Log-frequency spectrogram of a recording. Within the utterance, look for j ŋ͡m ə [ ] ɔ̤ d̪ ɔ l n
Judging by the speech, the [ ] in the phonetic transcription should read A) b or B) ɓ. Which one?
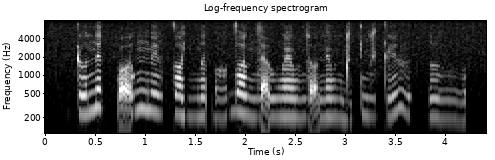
B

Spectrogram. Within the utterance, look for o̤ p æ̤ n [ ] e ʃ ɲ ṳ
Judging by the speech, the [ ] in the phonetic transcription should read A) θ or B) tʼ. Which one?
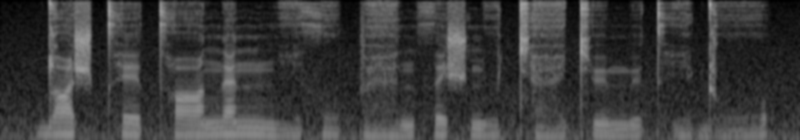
A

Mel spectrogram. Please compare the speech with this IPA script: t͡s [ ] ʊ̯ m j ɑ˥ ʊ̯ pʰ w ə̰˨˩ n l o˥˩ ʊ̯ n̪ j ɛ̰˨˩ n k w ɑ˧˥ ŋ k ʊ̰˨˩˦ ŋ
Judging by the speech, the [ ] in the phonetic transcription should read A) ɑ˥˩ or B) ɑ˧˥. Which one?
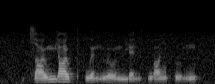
B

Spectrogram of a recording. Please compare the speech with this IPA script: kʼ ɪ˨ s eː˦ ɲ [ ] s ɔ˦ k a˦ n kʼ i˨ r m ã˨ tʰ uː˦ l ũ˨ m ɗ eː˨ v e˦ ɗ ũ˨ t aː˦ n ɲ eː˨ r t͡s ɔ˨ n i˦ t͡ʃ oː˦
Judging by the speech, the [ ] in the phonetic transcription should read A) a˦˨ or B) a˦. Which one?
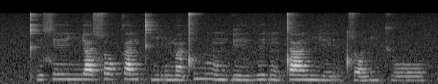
B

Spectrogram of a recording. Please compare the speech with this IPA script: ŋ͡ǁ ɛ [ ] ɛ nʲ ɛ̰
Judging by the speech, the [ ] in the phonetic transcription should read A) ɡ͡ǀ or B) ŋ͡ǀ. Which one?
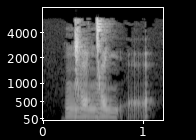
B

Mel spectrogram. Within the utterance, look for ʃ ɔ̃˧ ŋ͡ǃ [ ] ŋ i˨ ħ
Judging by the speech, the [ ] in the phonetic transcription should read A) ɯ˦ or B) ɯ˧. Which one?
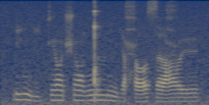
B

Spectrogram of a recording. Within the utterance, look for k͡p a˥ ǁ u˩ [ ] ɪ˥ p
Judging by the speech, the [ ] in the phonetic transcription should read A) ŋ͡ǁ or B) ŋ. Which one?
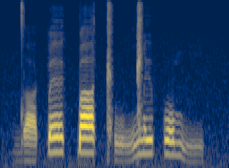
A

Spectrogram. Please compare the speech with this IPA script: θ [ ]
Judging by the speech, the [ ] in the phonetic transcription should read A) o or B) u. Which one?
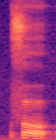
A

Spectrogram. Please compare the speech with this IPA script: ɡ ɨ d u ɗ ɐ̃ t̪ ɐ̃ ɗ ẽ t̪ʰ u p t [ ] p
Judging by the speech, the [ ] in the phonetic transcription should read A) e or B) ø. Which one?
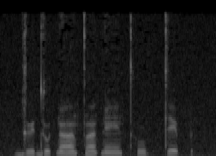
A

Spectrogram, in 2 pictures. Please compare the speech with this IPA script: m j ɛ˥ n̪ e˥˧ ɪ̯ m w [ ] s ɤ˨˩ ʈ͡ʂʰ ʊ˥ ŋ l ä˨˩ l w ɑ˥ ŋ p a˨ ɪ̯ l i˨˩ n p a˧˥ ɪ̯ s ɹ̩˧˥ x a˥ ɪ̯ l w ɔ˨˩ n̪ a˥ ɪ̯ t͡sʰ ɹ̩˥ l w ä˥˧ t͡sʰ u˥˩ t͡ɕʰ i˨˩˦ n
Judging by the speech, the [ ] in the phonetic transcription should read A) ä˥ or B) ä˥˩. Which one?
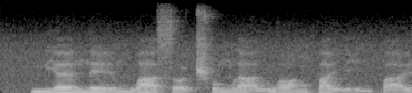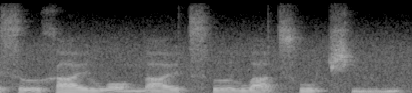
B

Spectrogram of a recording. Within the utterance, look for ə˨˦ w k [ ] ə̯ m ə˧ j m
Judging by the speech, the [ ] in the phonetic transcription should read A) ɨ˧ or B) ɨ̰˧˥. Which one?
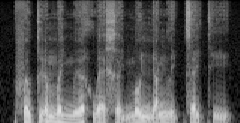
B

